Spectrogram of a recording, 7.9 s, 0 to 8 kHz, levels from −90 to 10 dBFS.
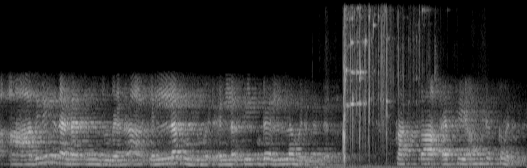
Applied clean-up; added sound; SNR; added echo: none; Shatter / Crushing; 6 dB; reverberation time 1.6 s.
